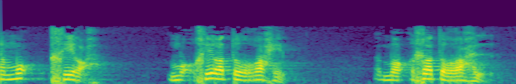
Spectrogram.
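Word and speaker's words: mukhirah (مؤخرة): Nawawi mengatakan mukhirah cara bacanya mimnya di dhamma. Ya, wa kasil kha, kha-nya di kasrah. Mukhirah. Wa hamzah dan ada hamzah yang dibaca sukun. Dan ada yang mengatakan kha-nya dibaca fathah, mukhirah.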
